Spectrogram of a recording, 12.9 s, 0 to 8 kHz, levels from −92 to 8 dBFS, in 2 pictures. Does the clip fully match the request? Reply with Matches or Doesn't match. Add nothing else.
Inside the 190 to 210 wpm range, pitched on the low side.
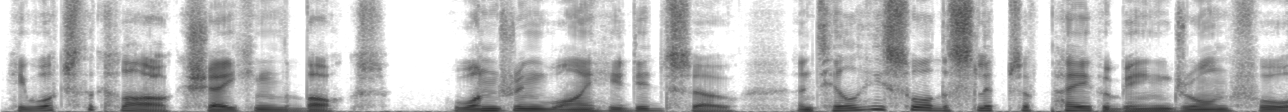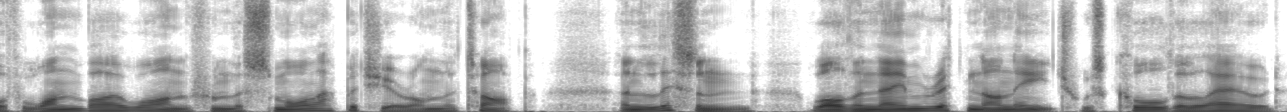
Matches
